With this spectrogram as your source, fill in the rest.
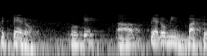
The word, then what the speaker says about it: pero: Okay, many students pronounce pero as perro. Okay, so then it becomes dog instead of butt. Pero means butt and perro means dog.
